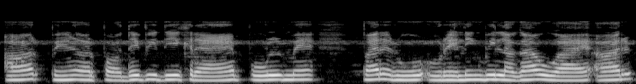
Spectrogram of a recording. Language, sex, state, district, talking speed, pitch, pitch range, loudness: Hindi, female, Punjab, Kapurthala, 160 wpm, 210 Hz, 200-220 Hz, -13 LUFS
